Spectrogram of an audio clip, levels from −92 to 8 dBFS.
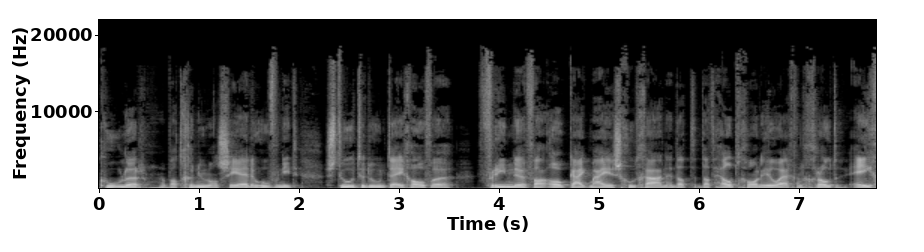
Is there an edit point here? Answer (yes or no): yes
